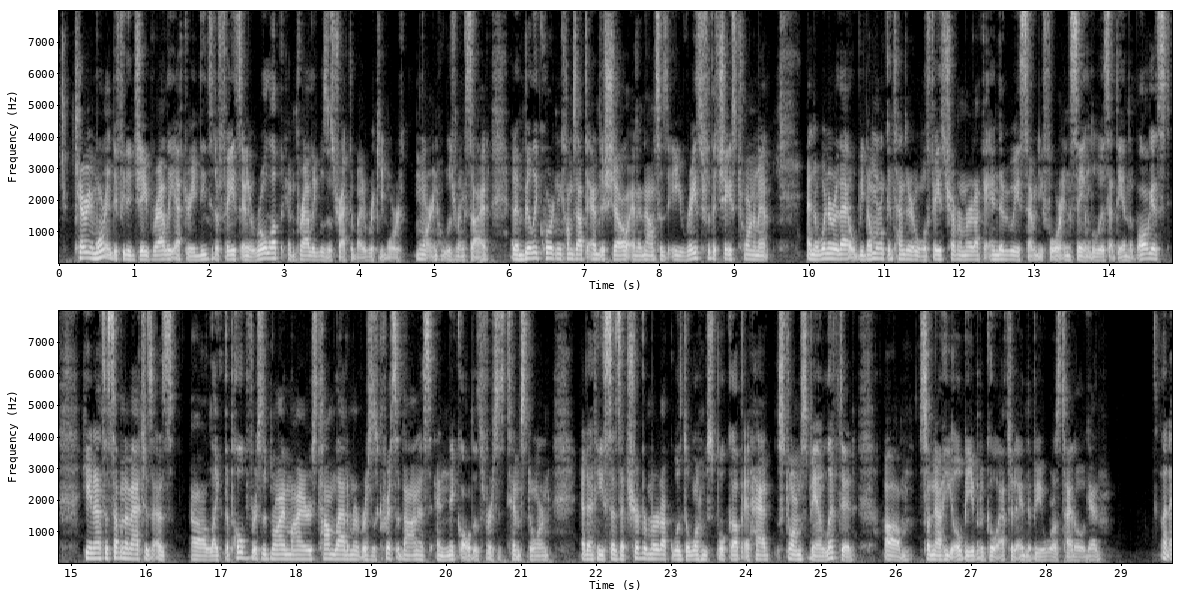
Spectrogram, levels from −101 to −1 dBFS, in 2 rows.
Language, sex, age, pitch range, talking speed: English, male, 30-49, 130-155 Hz, 255 wpm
